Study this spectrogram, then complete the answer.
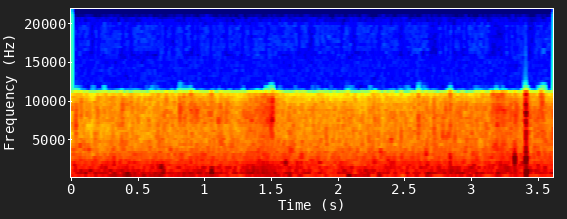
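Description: Water of Pope Creek, California runs steadily over a gravel bed, a soft continuous trickling wash with faint bright splashes, heard alone at low level without any talk.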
